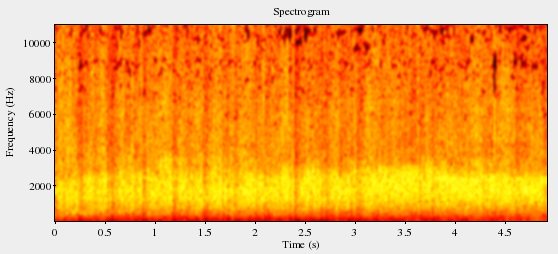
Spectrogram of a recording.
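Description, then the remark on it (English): Steady, sustained applause from an audience for a panel of speakers, a dense wash of many hands clapping at an even loudness throughout, with no voices standing out. “So please give a round of applause to our panel.”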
